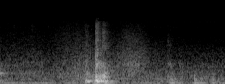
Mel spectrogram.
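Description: A single short knock about a second in, over faint room noise.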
